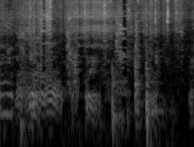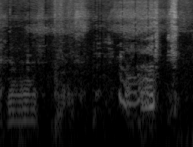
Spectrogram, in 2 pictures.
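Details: Border Collie puppies play fighting, pouncing, stalking and going for each other's face; rough, throaty growls and short whiny snarls in quick, overlapping bursts, with scuffling between them.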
